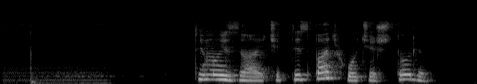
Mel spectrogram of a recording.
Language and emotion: Russian, neutral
